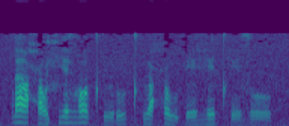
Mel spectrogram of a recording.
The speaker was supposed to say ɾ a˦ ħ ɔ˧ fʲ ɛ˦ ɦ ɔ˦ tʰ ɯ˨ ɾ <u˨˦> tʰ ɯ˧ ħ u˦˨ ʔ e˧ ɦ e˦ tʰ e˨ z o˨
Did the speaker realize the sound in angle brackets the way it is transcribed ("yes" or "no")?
yes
